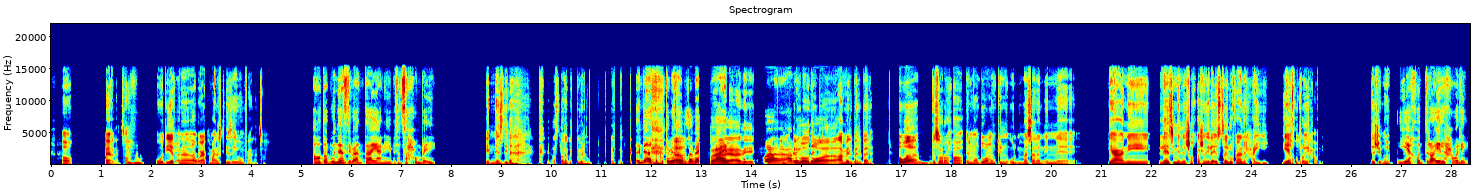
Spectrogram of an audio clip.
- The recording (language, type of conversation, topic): Arabic, podcast, إيه نصيحتك لحد عايز يلاقي شريك حياته المناسب؟
- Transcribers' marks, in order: laugh; tapping; giggle; unintelligible speech; in English: "إستايله"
